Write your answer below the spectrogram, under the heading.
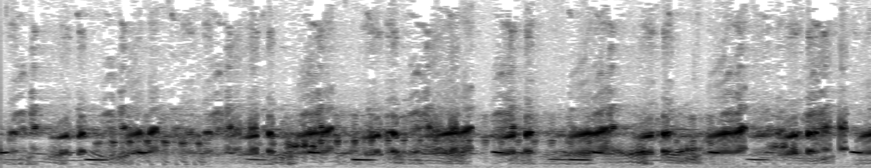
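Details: A crowded frog chorus of rasping croaks, punctuated by short whistled notes recurring about once a second, with calls from many animals overlapping.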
